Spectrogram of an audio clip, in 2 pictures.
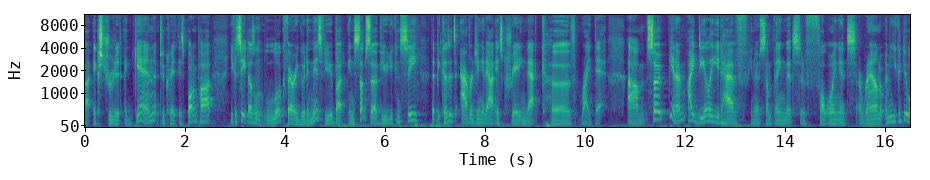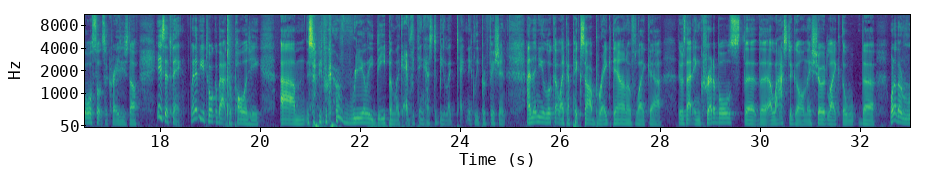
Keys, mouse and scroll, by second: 0.9 g, 2.0 middle click, 3.4 z, 4.5 middle click, 4.5 z, 5.0 Tab, 5.3 middle click, 8.2 z, 10.8-11.2 scroll up 1, 11.2 Tab, 11.5 shift+middle click.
